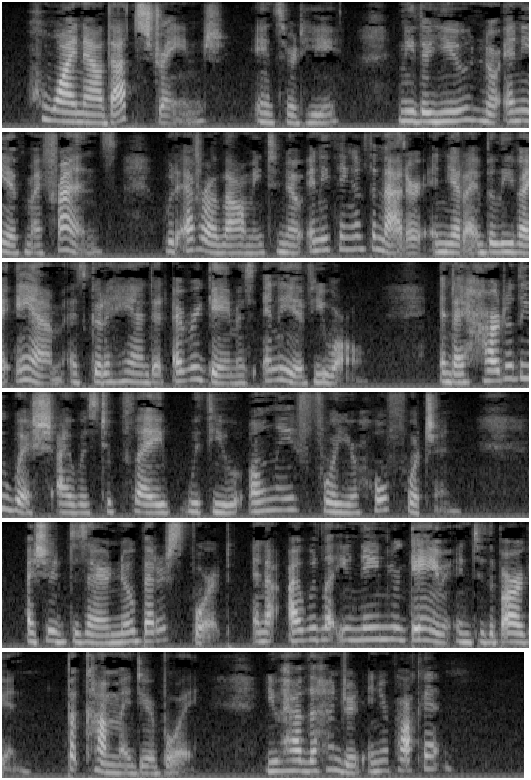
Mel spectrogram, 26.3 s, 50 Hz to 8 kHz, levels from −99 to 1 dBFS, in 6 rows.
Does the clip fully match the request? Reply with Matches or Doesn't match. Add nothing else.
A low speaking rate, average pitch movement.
Doesn't match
